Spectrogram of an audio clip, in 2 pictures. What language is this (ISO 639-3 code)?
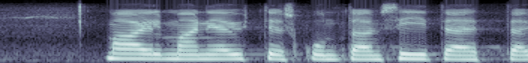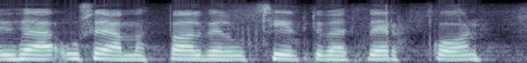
fin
